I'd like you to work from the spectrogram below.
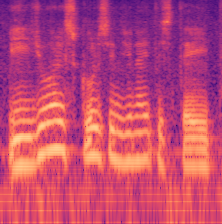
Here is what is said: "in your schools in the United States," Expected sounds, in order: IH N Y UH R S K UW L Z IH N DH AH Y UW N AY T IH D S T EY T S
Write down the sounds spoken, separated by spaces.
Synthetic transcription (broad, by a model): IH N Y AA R S K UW L S IH N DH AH Y UW N AY T IH D S T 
